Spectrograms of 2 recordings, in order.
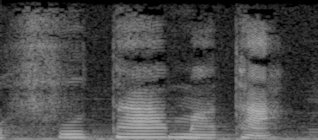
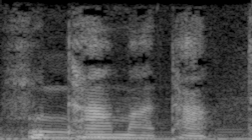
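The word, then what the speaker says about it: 二俣: 二谷站在日文念作福他马他，好，福他马他。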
